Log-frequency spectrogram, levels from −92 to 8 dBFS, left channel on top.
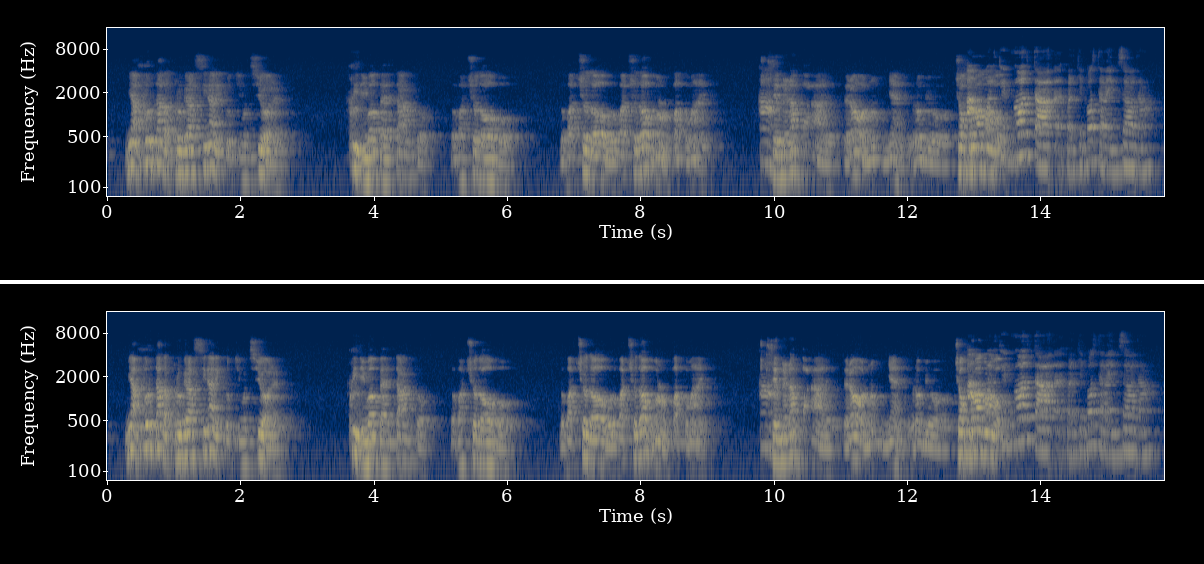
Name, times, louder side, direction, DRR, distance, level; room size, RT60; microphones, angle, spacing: voice 1, 0.3-2.6 3.6-4.8 5.2-6.1 6.8-9.0 10.0-13.4, right 2 dB, 90° right, 3 dB, 0.6 m, -32 dB
voice 2, 12.8-15.7, left 3 dB, 45° left, 0 dB, 0.8 m, -34 dB
3.3 x 2.9 x 2.6 m, 0.66 s
head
